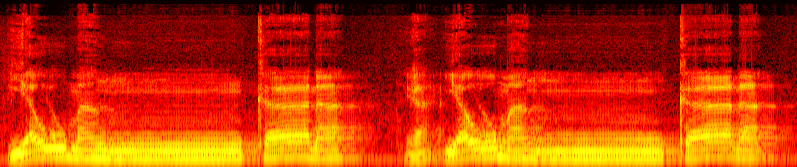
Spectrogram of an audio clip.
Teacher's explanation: contoh yang kaf ini membacanya NG karena memang makhrijul hurufnya ada di pangkal lidah.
